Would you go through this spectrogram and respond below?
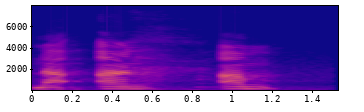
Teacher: hamzah pangkal halqum, ain tengah halqum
